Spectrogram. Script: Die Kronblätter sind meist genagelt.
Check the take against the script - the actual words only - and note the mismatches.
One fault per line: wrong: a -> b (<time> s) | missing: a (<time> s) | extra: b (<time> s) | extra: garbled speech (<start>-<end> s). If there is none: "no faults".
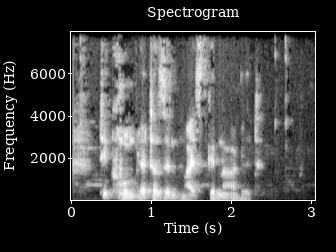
no faults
